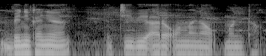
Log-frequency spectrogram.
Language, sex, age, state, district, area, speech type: Bodo, male, 18-30, Assam, Baksa, rural, spontaneous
